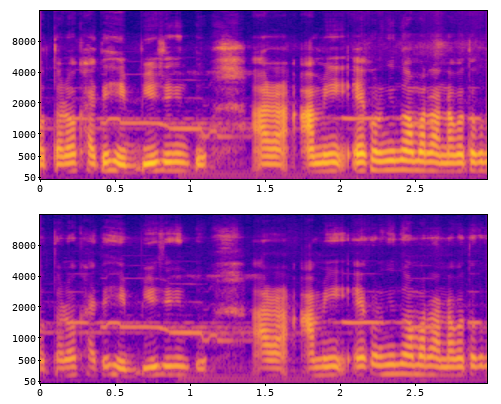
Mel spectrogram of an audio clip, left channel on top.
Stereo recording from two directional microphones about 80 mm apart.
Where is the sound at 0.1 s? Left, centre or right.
Left.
